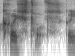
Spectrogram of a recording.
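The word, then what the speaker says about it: 크리스토스 (Χριστός): 그래서 영어로 이제 뭐 그죠 카 크리스토스 그게 헬라의 오리지널 그 발음입니다.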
